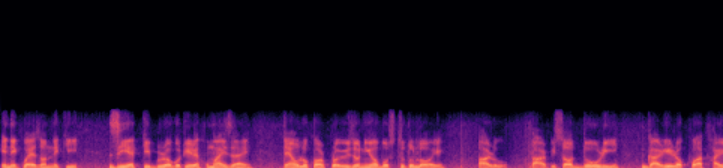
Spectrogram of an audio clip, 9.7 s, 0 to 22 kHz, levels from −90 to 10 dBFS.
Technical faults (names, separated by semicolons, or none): gain pumping; AMR wideband (HD Voice) codec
